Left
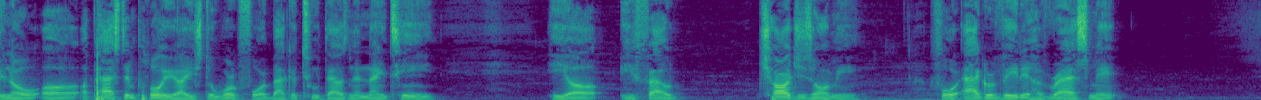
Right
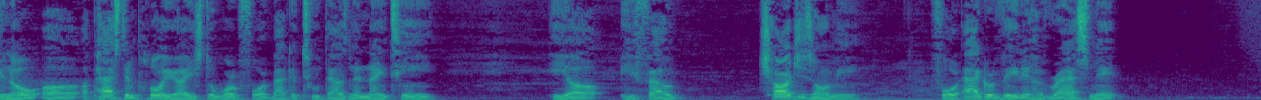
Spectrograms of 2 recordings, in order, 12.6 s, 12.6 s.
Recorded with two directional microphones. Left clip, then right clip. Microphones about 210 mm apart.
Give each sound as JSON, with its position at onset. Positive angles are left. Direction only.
{"t": 0.0, "sound": "speech", "side_deg": 25}
{"t": 5.5, "sound": "speech", "side_deg": 25}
